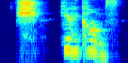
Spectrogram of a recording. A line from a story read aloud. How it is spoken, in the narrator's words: whispered Jodie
